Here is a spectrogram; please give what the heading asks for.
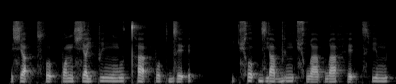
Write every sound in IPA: ɕ a˨ ʔ t͡sʰ o˨ ʔ p ɔ˧ n ɕ a˧ j p i˥˧ ŋ m u˦ t̪ʰ a˦ ʔ p o˦ k̚ d͡z e˦ ʔ | t͡ɕʰ o˦ ʔ d͡z j a˧ b i˦ m t͡ɕʰ w a˨˩ p w a˧ h e˨ ʔ t͡sʰ i˦ m

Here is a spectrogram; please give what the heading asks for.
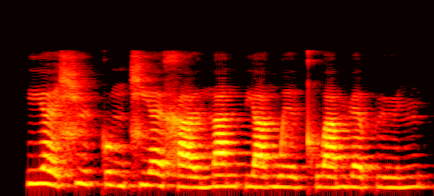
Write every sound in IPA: j ɛ˥˨ ɕ y˥˨ k ʊ˥˨ ŋ t͡ɕ j ɛ˥˨ x a˨˩ ɪ̯ n̪ a˦ n p j ä˨˦ n̪ w e˨˩ ɪ̯ kʰ w ä˨˦ m ɥ ɛ˨˦ p y˨˦ n

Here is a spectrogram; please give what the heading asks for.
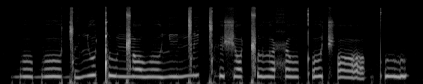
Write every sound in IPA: b oː b oː ɡ͡ǀ ʏ ʎ o ǃ uː ŋ͡ǁ ɔː w oː ʎ iː ŋ͡ǀ i ǀʰ ʏ ʃ ɔ ǁ u l o ħ oː kʼ o t͡ʃʼ ɔː | pʼ u

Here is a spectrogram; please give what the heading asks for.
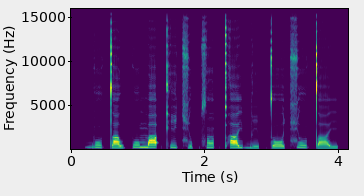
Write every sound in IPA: b u˥˧ t̪ a˧ w p u˦ m a˦ ʔ kʰ i˦ t͡ɕ u˨ p̚ s ɔ̃˦ t̚ pʰ a˦ j b i˨ p̚ t̪ o˦ t͡ɕ u˥˧ t̪ a˨˩ j

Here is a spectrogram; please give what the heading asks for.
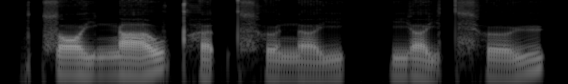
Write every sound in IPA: t͡s ɔː˨ j ŋ aː˨˥ w t̪ʰ ɐ˨ t̚ t͡sʰ ɵ˨ n ɐ˨˧ j | j ɐ˨˩ j t͡sʰ ɵ˨˥ ɥ

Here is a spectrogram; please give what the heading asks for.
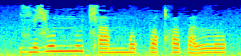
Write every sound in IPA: zʲ æ˧ ʑ o˥ nː u˥ t͡ɕʰ a˧ mː ɤ˧ pː o˧ qʰ o˧ p a˩ lː o˧

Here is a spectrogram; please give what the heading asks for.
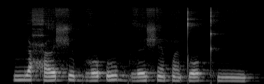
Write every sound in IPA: m i ħ ɐ ʃ ɨ bʱ o ʔ u bʱ ɘ ʃ ɛ̃ p ɐ̃ t̪ o kʰ i

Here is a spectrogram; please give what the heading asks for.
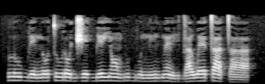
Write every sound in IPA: l u˧ b e˨ n o˧ t u˧ ɾ o˨ d͡ʒ e˧ ɡ͡b e˦ j ɔ̃˧ b u˧ b u˨ n ĩ˨˦ b ɛ̃˦˨ ɾ i˨ d a˨˦ w ɛ˦ t a˦˨ t a˨

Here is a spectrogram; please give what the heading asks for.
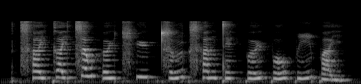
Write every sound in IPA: t͡sʰ ɐ˨ j k ɐ˧ j t͡s ɐ˥ w h ɵ˨ ɥ t͡sʰ yː˧ p̚ t͡s ʊ˨˥ ŋ t͡sʰ ɐ˧ n t̪ ɪ˨ k̚ p ɵ˨˥ ɥ p o˨˥ w p iː˨˥ p ɐ˨˩ j

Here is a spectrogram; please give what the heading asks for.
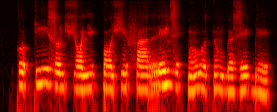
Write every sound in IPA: k o ʔ k i z ɔ ʎ ç ɔ lʲ e k͡p ɔ ç e f a r e ʎ z e k͡p õ w o t õ ɡ͡b œ z e ɡ͡b e

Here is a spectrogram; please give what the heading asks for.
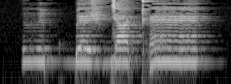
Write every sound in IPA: ð i p ɡ͡b ɛ ʒ ɟ a kʼ ɛ̃

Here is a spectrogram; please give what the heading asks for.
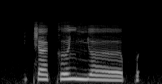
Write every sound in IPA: c æ k ə lʲ ɲ ɜː p

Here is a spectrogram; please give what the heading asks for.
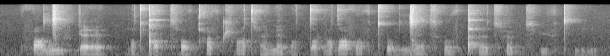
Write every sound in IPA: f ɑ̰˦˨ ŋ͡ǀ i˦ f ɡ ɛ̰˦˨ | ɾ ɵ˨ tˤ ǃ ɑ̰˨ tˤ t͡sʰ ɔ̰˨ v qʰ ø˦ f t͡ʃʰ ɑ˦ tʰ æ˨ ŋ ɛ˦ p ø˨ tˤ dˤ o̰˨ ɡ ɔ˦ dˤ ɛ̰˦ f ɔ˦ f tʰ o̰˨ ŋ ŋ͡ǀ ɛ˨ t͡sʰ o˦ v ǃʰ œ˦ t͡sʰ œ˦ b t͡sʰ y˦ f tʰ i˨

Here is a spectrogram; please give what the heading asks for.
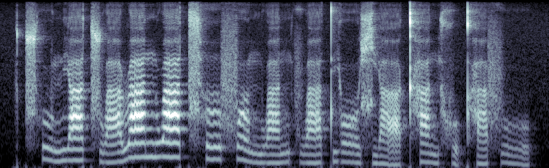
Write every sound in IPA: t͡sʰ u˥˩ n̪ j ä˥ t͡s w ä˧˥ ɻ a˥ n w ä˥ t͡sʰ ɹ̩˥ f ɤ˥˩ n̪ w a˧˥ n f w ä˧˥ t̪ j o˥˩ ʊ̯ ɕ j ä̰˨˩ kʰ a˥˩ n x ṵ˨˩ kʰ ä˦ f u˥˩

